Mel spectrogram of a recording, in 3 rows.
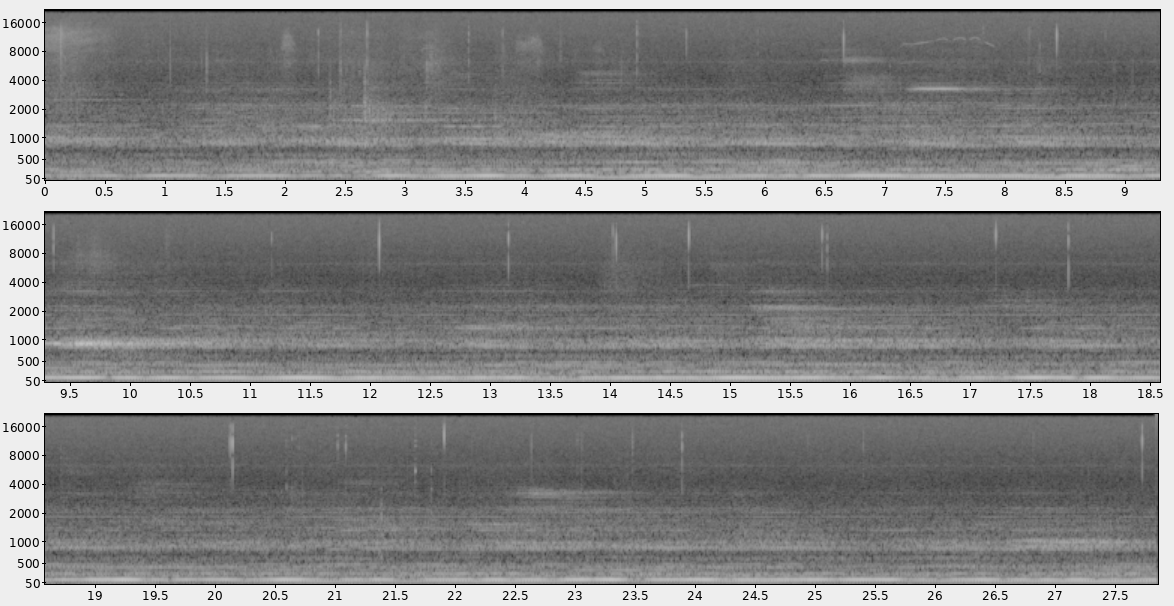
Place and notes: Soundwalk through the Menil Collection's west wing, housing their 'Silence' exhibition. Shoulder strap clicking, security hassle for touching a volume slider on a phone handset that was an interactive part of the exhibit, broken foot hobble, creaky floors
Binaural, CA14omnis > DR100 MK2
TX, USA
